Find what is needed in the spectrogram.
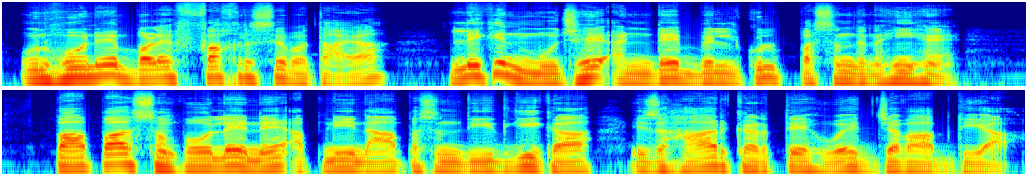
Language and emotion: Urdu, neutral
